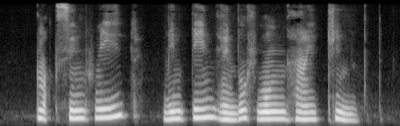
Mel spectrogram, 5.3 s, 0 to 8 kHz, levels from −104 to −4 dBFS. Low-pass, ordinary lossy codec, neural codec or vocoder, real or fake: 7.2 kHz; MP3, 48 kbps; autoencoder, 22.05 kHz, a latent of 192 numbers a frame, VITS, trained on one speaker; fake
